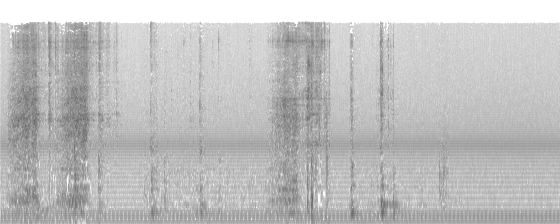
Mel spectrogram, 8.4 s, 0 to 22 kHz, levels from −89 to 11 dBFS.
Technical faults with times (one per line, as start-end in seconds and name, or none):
0.00-8.40 mains buzz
